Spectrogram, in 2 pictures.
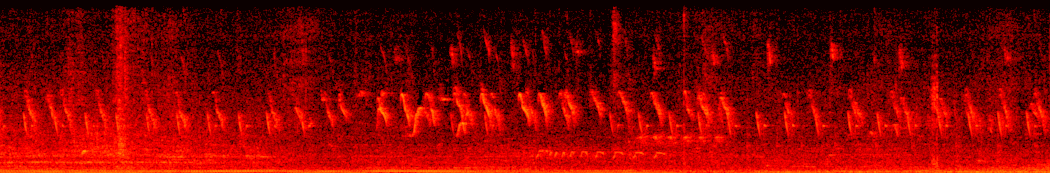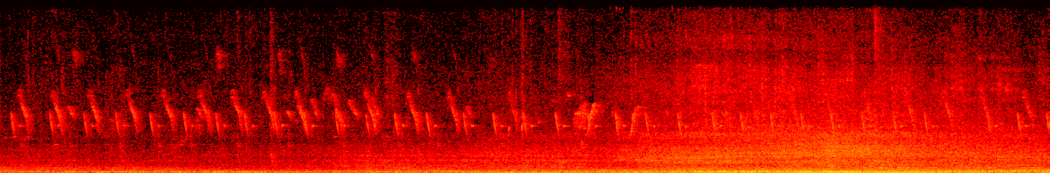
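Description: Ducklings peep rapidly and shrilly, close by.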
